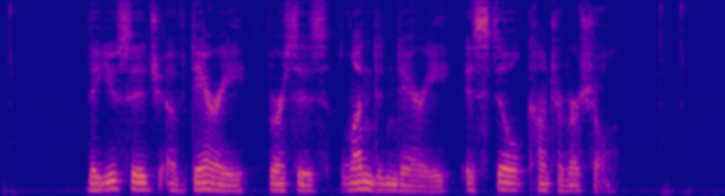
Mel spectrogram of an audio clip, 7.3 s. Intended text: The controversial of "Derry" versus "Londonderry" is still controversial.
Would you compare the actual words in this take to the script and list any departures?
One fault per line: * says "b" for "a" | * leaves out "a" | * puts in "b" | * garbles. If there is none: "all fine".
* says "usage" for "controversial"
